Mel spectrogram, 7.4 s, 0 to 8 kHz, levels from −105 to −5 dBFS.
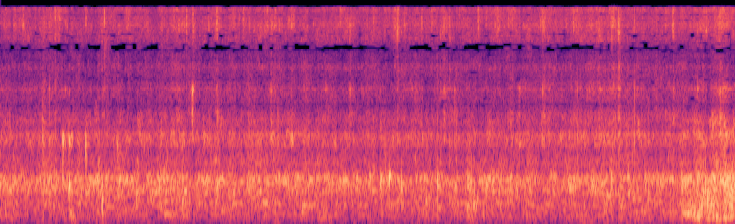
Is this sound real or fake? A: fake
